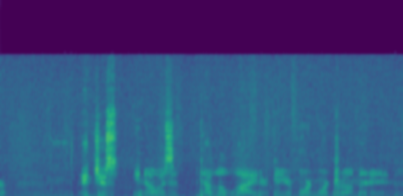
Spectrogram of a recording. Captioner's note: whispering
